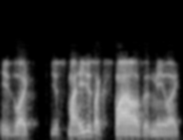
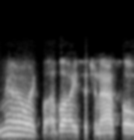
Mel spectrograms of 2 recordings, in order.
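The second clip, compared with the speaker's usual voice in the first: put-on screaming, much higher; 8 semitones higher, 4 dB louder than usual. Telling a story about a drunk woman on a dance floor, imitating someone screaming. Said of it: "she like starts screaming".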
